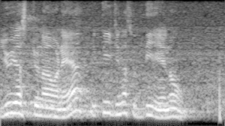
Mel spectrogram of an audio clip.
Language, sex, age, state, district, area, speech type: Kannada, male, 45-60, Karnataka, Udupi, rural, read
